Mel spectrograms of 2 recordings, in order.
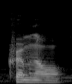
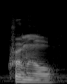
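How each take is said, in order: Both takes have the same delivery.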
